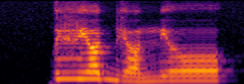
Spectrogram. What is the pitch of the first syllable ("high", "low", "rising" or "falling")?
high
